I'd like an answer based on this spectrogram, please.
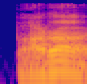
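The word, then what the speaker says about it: ברא: 아 발음인데. 그래서 그 바라 이렇게 읽는데 이게 창조란 뜻이거든요.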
